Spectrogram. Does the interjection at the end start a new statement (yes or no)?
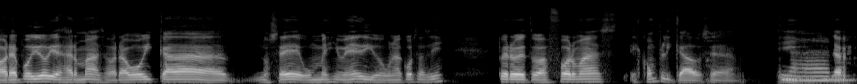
no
